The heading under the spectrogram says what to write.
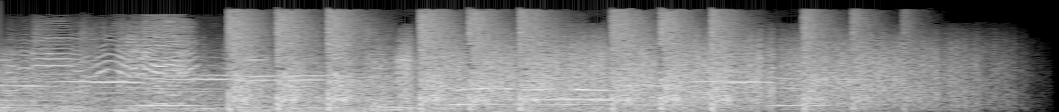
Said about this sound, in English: Oh man, I think that last gunshot just drew some attention.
